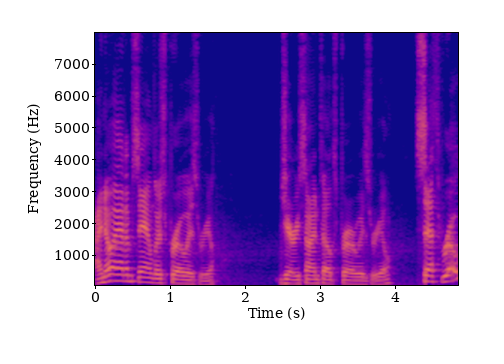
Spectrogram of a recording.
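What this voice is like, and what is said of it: Usual voice. Nothing is said of it.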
